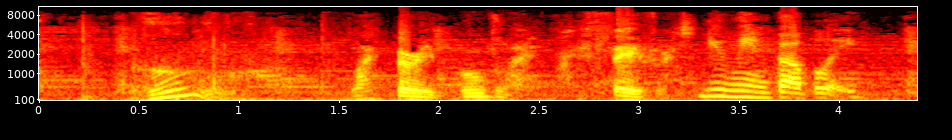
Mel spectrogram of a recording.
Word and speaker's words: Bublé: Ooh, Blackberry Bublé, my favorite. You mean bubbly? No, I mean Bublé. You're Michael Bublé, that's a bubbly. She's right, Michael Bublé. It's pronounced Bublé, I know, thanks.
